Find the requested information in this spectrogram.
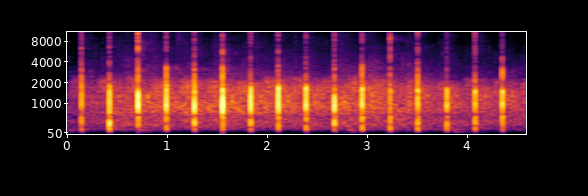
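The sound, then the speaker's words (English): A round of applause from an audience honoring Coach Paul Johnson as a 2023 College Football Hall of Fame inductee: a dense wash of clapping, with sharp, evenly spaced claps about four per second standing out on top. No voices are heard. “Please join me in a round of applause honoring Coach Paul Johnson as a 2023 College Football Hall of Fame inductee.”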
